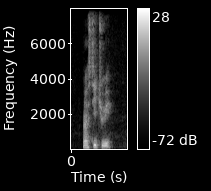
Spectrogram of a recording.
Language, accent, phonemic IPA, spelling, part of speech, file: French, France, /ɛ̃s.ti.tɥe/, instituer, verb, LL-Q150 (fra)-instituer.wav
- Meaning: 1. to institute 2. to bring forth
